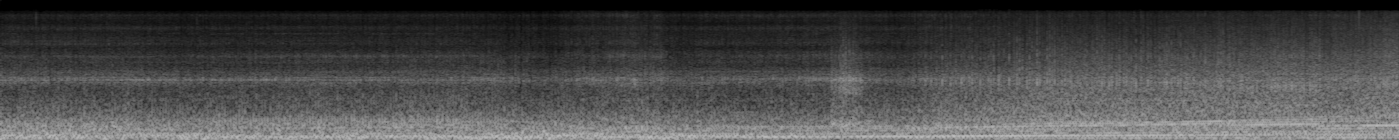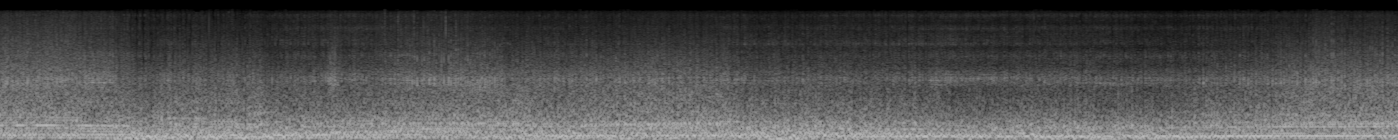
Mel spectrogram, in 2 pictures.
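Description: Sport motorcycle engine under hard acceleration, recorded close by an onboard camera with wind noise. The engine note climbs for several seconds, drops sharply about eleven seconds in, then runs on at high revs through the bends.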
